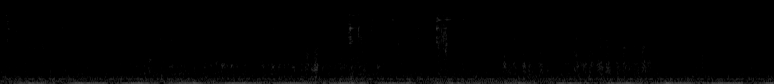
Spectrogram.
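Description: Metal chains clink softly.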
